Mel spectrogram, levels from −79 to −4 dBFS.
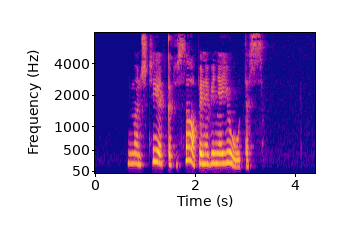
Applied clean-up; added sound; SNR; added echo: none; none; none; none.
